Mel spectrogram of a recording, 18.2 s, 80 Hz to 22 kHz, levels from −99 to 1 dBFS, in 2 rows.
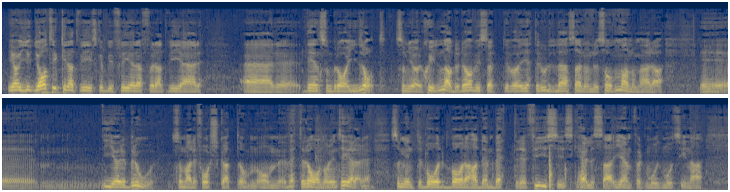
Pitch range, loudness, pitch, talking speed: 105-135 Hz, -24 LUFS, 115 Hz, 190 wpm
